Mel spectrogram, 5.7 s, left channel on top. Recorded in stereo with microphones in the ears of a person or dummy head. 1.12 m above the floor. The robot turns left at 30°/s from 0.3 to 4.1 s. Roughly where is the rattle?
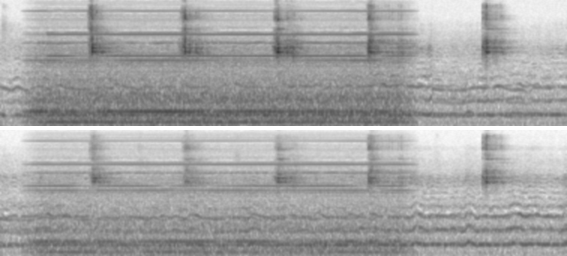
Left.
